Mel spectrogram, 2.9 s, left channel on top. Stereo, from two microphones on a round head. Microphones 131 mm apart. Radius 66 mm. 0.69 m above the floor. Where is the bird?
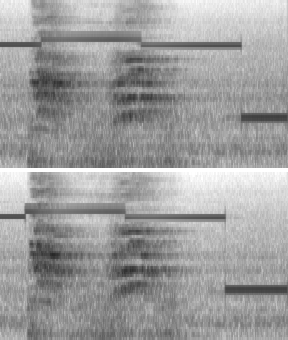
75° right (ahead or behind), 3.5 m.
